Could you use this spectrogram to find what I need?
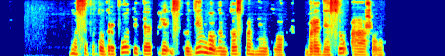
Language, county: Lithuanian, Klaipėda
